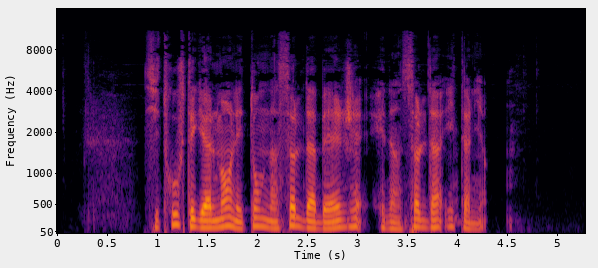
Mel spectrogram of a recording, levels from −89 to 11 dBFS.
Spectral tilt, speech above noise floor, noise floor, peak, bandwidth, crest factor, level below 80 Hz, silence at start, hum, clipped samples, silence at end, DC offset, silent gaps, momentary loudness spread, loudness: -6.5 dB/octave; 52 dB; -72 dBFS; -4 dBFS; 11 kHz; 18 dB; -46 dBFS; 0.9 s; none; under 0.1%; 1 s; under 0.1%; none; 12 LU; -21 LUFS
